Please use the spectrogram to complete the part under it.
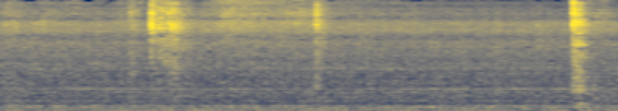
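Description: A metal spatula scrapes and stirs in a pan.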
